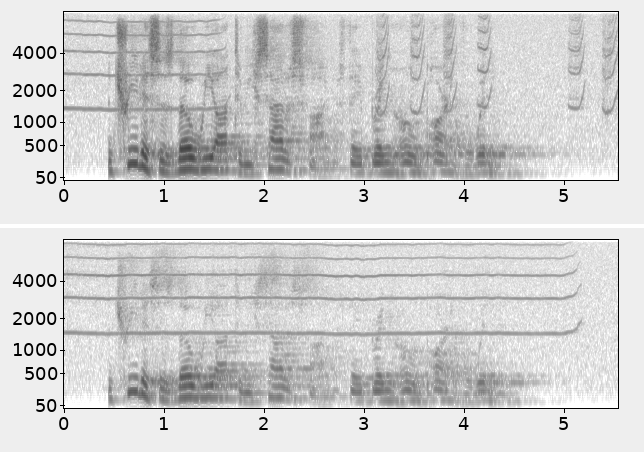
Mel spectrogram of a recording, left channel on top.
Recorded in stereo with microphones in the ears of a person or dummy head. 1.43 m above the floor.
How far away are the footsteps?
I don't hear footsteps.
